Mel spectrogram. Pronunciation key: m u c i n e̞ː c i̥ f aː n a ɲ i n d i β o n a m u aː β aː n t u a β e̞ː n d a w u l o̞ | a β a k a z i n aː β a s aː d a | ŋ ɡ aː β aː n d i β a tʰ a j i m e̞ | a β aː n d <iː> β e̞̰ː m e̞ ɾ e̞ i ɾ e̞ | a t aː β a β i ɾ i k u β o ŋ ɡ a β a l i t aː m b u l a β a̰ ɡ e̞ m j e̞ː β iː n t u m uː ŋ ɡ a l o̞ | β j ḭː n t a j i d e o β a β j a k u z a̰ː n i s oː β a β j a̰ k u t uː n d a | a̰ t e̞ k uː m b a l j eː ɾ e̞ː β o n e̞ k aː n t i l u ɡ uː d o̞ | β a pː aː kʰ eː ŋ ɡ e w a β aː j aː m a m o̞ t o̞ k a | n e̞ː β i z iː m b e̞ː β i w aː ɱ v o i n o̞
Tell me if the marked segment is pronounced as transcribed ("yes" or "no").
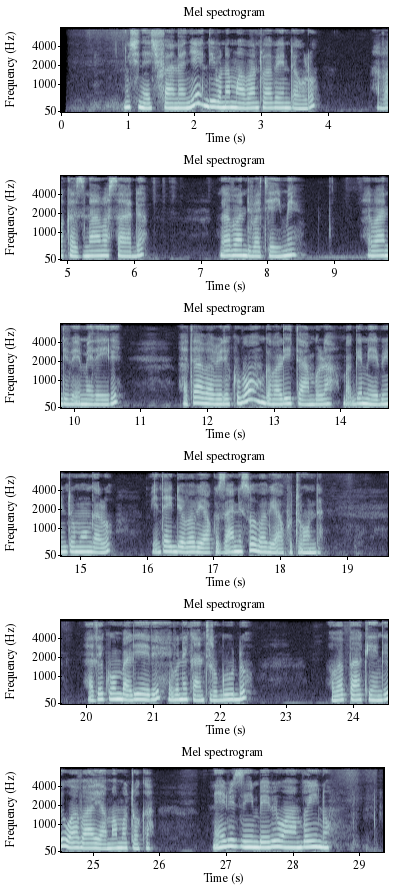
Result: no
